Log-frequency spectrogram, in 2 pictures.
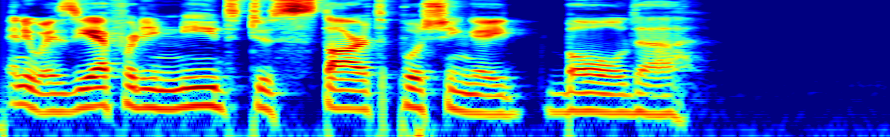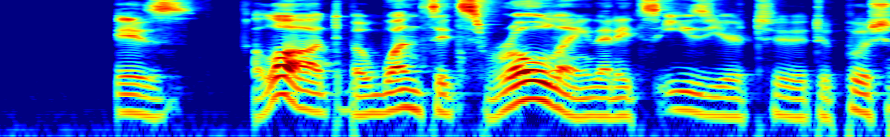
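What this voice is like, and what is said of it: Non-native English accent. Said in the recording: “Maybe not with the right accent, with this weird accent that I have”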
